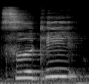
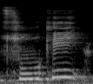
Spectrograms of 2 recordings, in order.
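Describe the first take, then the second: First: The first syllable sounds like Chinese ci. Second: The first syllable sounds like Chinese cu. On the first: "不要发成此k" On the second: "或者是粗k 都不对"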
